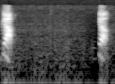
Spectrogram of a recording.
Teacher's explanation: Ga is a velar stop.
